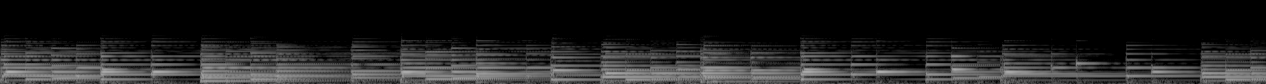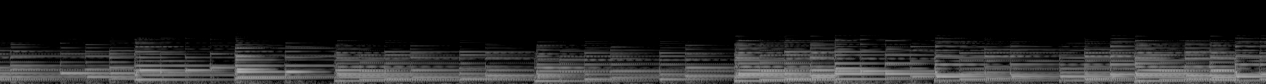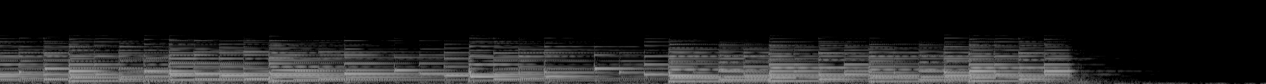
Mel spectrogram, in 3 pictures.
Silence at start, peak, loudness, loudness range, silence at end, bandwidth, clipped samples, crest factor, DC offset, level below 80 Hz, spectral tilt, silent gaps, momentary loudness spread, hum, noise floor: 0 s; -14 dBFS; -30 LUFS; 4 LU; 1.45 s; 4.7 kHz; under 0.1%; 16 dB; under 0.1%; -58 dBFS; -10.5 dB/octave; none; 8 LU; none; -60 dBFS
